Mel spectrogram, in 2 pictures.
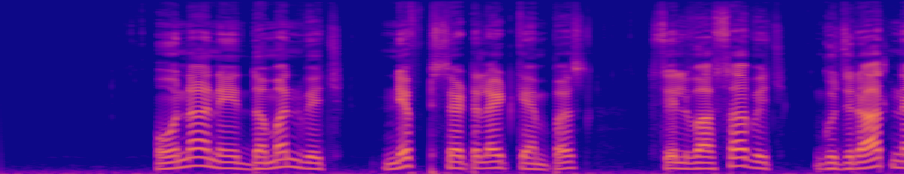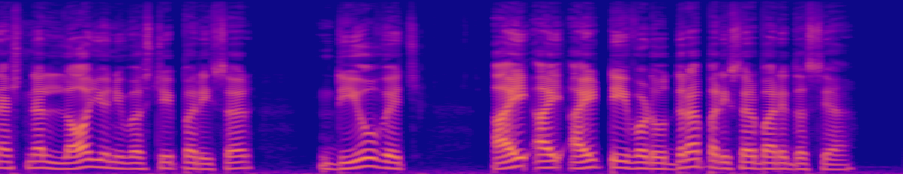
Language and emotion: Punjabi, neutral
